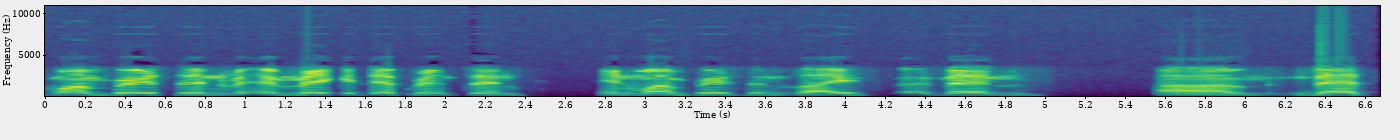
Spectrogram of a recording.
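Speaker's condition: Cerebral palsy; walks with walker

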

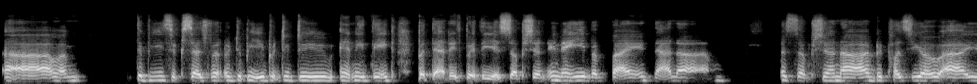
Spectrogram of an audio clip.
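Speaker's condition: Profound deafness; profound deafness since childhood, 18 years of speech therapy, later learned sign language; uses sign language interpreters, captioning and other communication tools; learned to talk through speech therapy, unfamiliar speech pattern, sometimes not understood, must repeat herself

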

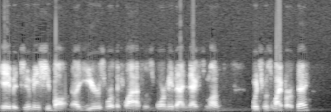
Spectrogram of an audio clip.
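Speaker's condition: Cleft lip and palate; many surgeries as a child

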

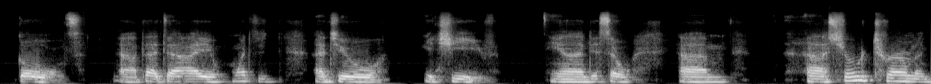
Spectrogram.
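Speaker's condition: Aphasia after stroke; rather severe stroke at 28 as first-year resident, impaired dominant right hand; 20 years post-stroke, not back to 100%, still does therapeutic activities; initially no spoken or written language, relearned speech through therapy, still struggles a little forming words

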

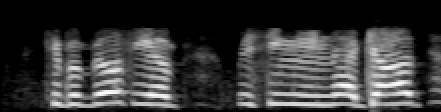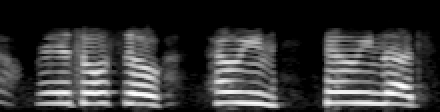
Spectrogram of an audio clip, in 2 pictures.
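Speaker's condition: Cerebral palsy; speech affected by cerebral palsy

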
